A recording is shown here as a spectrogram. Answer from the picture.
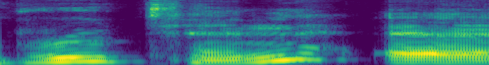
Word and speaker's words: Brutin: brutin is pronounced brutin like kind of brewing a tea type of thing and she is a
